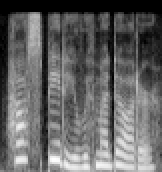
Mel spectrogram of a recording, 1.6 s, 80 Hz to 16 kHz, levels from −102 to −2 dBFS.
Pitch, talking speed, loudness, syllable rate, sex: 245 Hz, 220 wpm, -13 LUFS, 4.4 syllables/s, female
